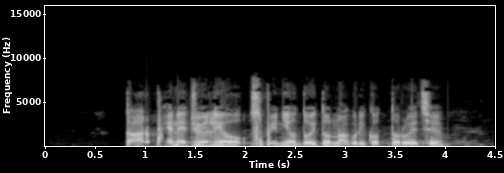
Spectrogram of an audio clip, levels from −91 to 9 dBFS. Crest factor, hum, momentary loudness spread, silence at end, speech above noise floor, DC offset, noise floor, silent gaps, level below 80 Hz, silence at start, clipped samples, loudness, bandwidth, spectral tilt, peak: 14 dB; none; 5 LU; 0.5 s; 61 dB; under 0.1%; -73 dBFS; none; -52 dBFS; 0.8 s; under 0.1%; -13 LUFS; 8 kHz; -4.5 dB/octave; 0 dBFS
